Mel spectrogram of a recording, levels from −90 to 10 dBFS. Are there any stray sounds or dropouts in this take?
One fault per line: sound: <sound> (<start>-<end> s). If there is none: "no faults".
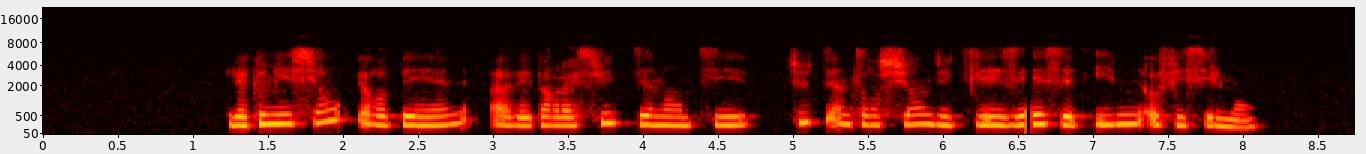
sound: dropout (6.5-6.6 s)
